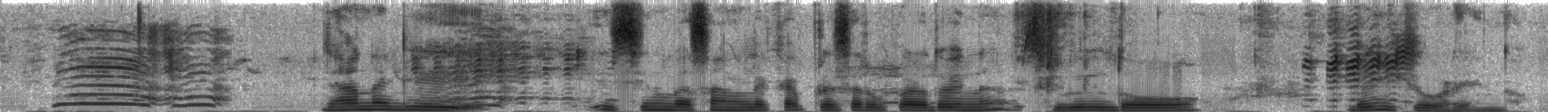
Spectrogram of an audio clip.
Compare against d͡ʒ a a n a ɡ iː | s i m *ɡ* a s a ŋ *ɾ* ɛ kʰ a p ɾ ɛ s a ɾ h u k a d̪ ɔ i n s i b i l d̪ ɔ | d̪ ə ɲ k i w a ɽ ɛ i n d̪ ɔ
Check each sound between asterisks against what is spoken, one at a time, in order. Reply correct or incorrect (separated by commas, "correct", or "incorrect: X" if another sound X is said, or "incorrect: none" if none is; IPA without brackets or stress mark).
incorrect: b, incorrect: l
